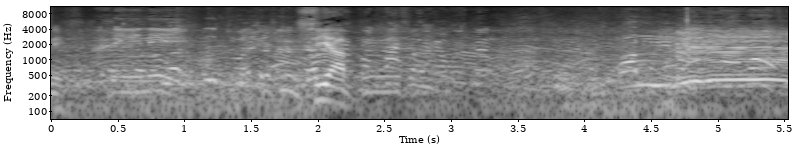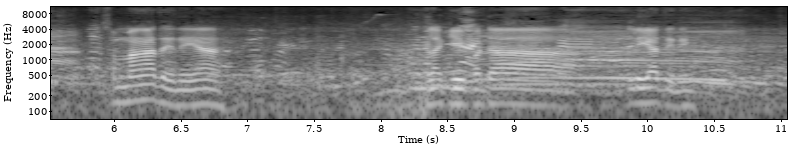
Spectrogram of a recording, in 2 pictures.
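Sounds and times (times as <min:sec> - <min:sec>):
calf mooing: 0:09.2 - 0:10.9.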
